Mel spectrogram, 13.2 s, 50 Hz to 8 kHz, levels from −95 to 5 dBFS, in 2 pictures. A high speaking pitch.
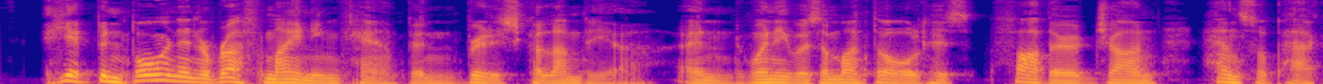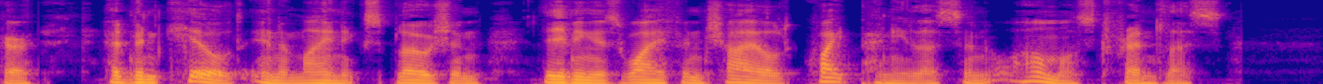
No: low, 100 Hz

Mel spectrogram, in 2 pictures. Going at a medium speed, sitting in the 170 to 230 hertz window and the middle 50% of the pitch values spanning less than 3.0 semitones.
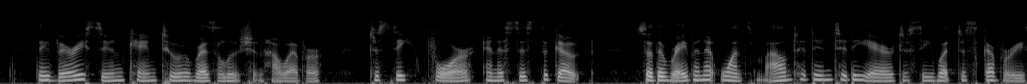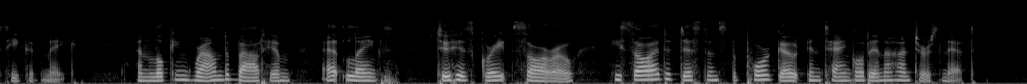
Yes: average, 160 wpm; medium, 185 Hz; narrow, 2.6 semitones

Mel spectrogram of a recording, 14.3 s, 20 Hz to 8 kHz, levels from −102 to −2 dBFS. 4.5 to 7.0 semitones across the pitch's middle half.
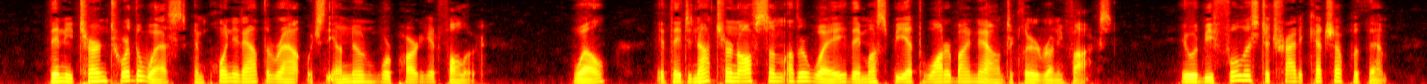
No: average, 3.6 semitones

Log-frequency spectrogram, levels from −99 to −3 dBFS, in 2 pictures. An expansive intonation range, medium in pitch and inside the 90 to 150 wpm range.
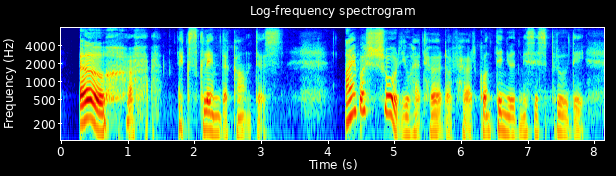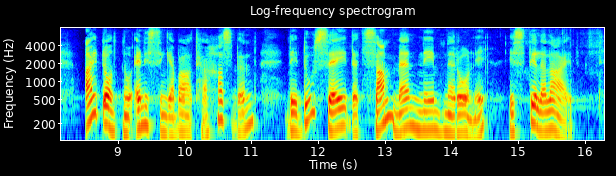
Yes: wide, 7.5 semitones; medium, 160 Hz; slow, 135 wpm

